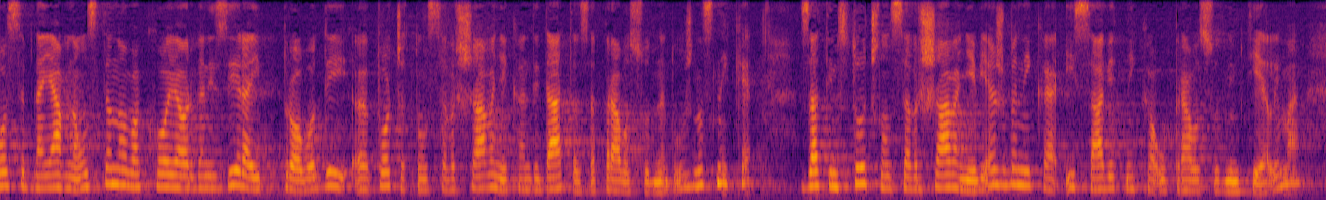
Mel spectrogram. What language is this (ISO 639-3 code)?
hrv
